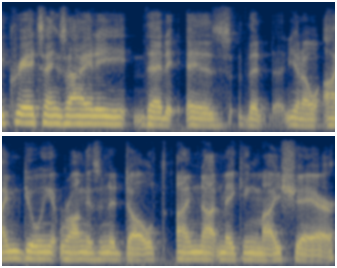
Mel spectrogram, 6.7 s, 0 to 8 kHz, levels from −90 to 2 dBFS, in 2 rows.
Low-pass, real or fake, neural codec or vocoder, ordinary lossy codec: 7.2 kHz; real; none; Opus, 64 kbps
